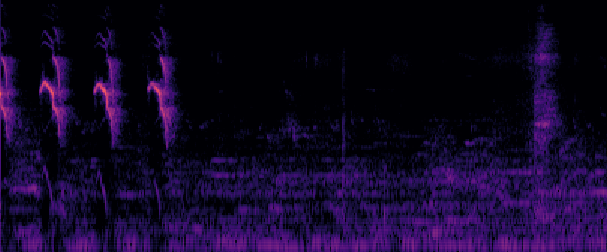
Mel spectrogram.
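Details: Chicks peeping: three loud, high, downward-sliding peeps in quick succession at the start, then near silence with a faint low hum and a soft rustle near the end.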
